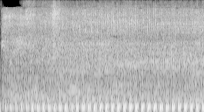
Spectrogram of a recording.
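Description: A motorcycle engine idling close to the microphone, with a steady, fast, even beat.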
